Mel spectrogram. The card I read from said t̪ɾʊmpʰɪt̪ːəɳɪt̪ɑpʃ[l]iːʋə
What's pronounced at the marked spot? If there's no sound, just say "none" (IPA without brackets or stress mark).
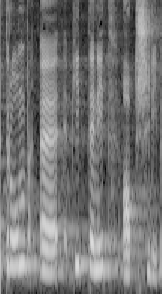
ɾ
